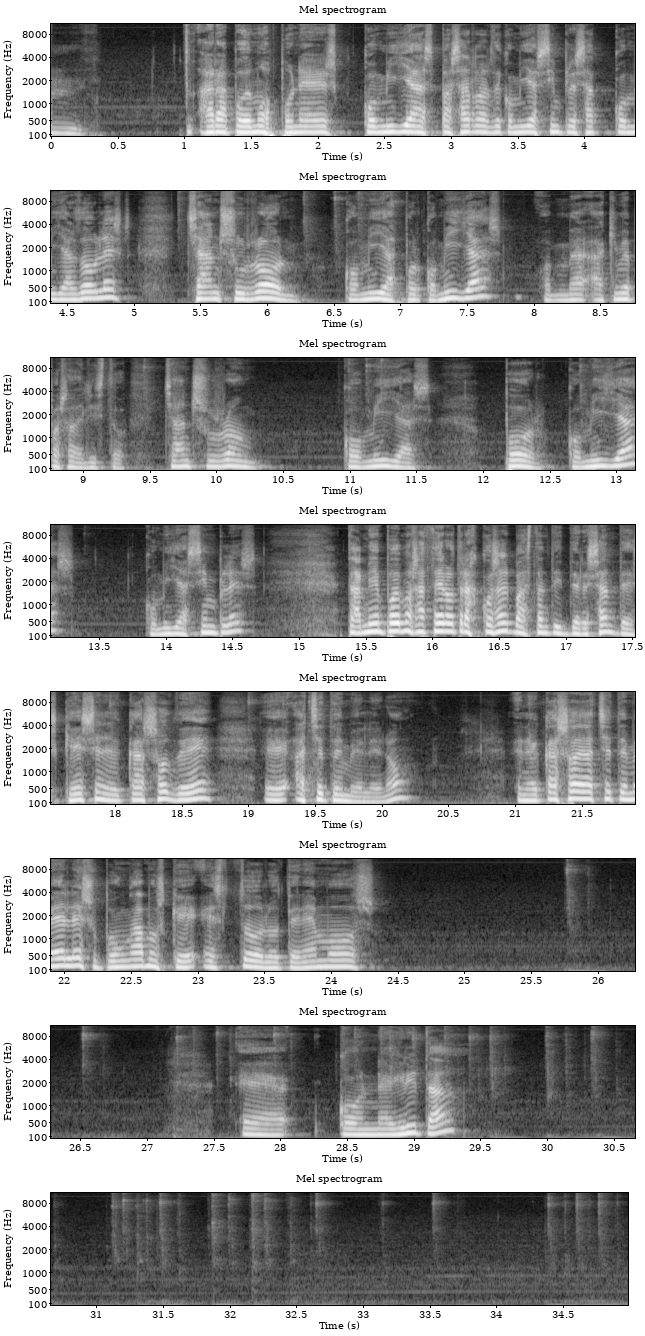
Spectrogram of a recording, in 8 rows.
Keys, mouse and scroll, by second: 5.3-6.9 typing, 8.8-11.1 typing, 12.7 typing, 17.1-17.9 typing, 19.0-19.6 typing, 21.1-22.1 typing, 25.7-34.7 typing, 32.2 Escape.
